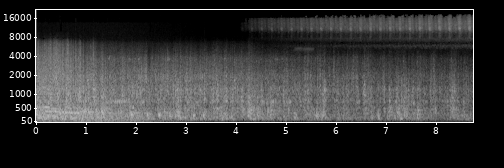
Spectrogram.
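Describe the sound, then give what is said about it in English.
A violent, fast-arriving thunderstorm with tornado winds roars, a dense, continuous rush of wind and pounding rain with deep rumbling underneath, loud and steady throughout, easing only slightly toward the end. No voices. “That storm came up fast. Everybody, hang on. I think it's a twister.”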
